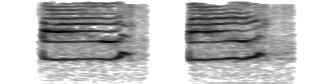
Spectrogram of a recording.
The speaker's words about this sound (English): My cat climbed up the tree and now he can't go down.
